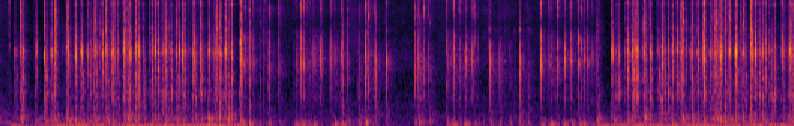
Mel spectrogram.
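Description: Rapid, continuous mechanical keyboard typing, close and crisp, with clacking keystrokes in fast bursts and a few short pauses.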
